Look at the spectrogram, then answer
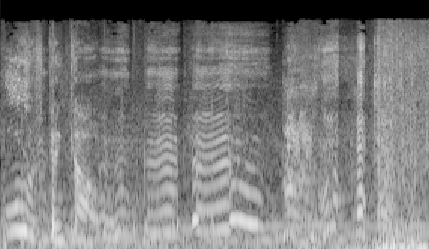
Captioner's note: Amato whimpers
